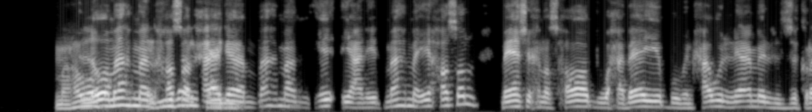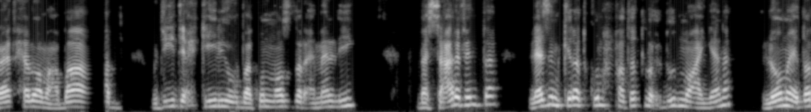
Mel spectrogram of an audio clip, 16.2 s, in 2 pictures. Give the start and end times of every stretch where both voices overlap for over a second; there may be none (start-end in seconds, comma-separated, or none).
0.8-2.4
